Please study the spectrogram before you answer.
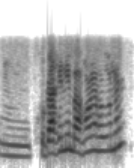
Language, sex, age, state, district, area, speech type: Assamese, male, 30-45, Assam, Majuli, urban, conversation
